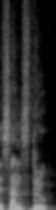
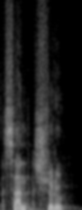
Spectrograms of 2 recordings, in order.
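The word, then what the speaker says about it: Sandshrew: Es que la gente dice Sans pero es Sans shuru O sea, se escribe Sans shuru Y todo el mundo dice Sans Yo también digo Sans Pero no, o sea.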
